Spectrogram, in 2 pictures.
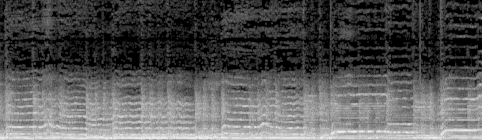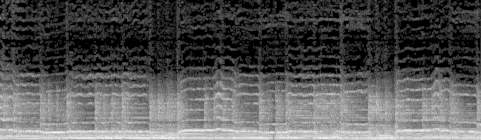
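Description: Electric guitar played live through an amplifier. A low, repeated figure runs under a higher melody of held notes that bend in pitch.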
